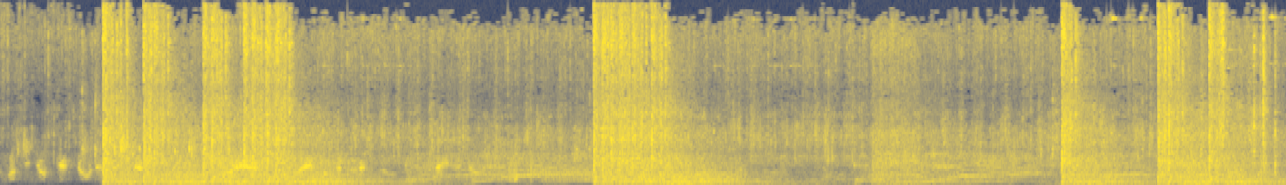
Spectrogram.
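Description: An automatic rifle fires loud, rapid bursts.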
